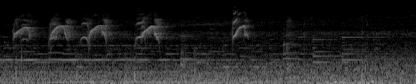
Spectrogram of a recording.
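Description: A bird calling outdoors: a run of about six short, high chirps, each dropping in pitch, in the first two and a half seconds. Background music plays throughout.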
